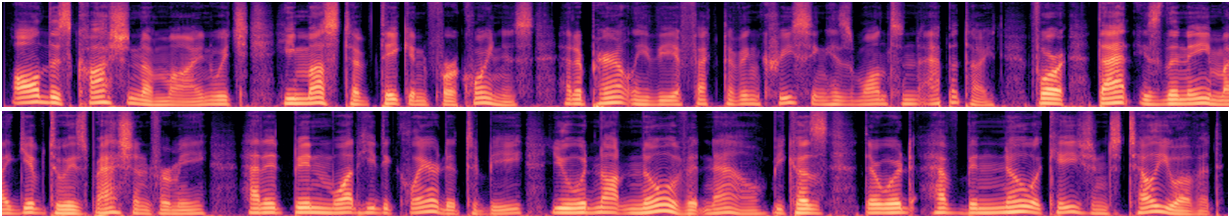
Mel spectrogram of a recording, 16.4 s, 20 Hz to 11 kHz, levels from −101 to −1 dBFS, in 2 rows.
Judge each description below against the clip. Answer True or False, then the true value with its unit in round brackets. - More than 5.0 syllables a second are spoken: True (5.6 syllables/s)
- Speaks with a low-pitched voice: True (130 Hz)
